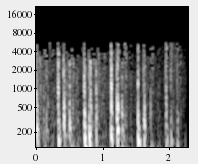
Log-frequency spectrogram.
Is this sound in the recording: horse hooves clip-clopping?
yes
